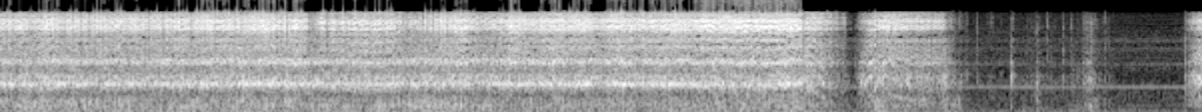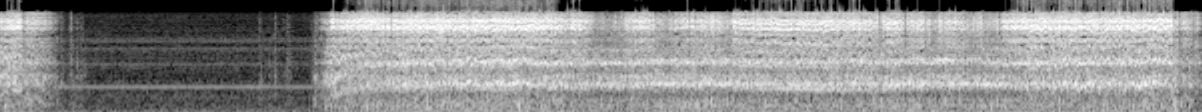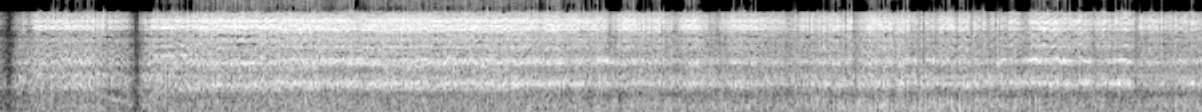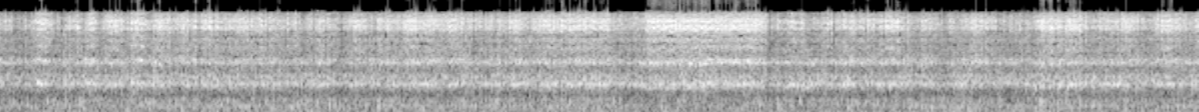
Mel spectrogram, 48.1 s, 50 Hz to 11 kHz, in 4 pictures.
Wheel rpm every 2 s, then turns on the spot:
230, 230, 230, 230, 70, 10, 20, 40, 200, 220, 220, 190, 100, 190, 220, 230, 240, 230, 230, 230, 230, 220, 230, 230.
none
